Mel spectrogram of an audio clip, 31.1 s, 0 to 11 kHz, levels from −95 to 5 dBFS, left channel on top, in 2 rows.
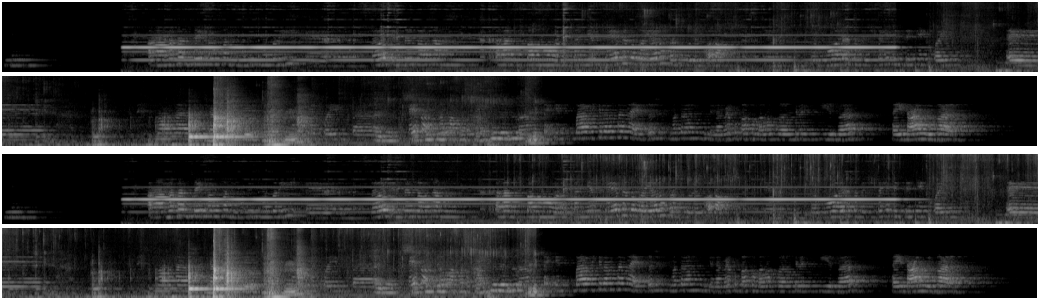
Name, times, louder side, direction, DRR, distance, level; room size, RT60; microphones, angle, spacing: voice 1, 0.0-0.4 2.2-6.9 7.4-10.9 11.4-14.3 15.1-16.3 17.6-21.2 21.6-23.0 23.3-28.4 28.9-29.9, right 1 dB, 20° right, 0 dB, 2.8 m, -56 dB
sound 1, 1.8-13.4, left 1 dB, 25° left, 0.5 m, -39 dB
sound 2, 7.5-12.8 13.1-23.6, right 4 dB, 65° right, 0.7 m, -42 dB
17.5 x 15.5 x 2.5 m, 1.3 s
head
